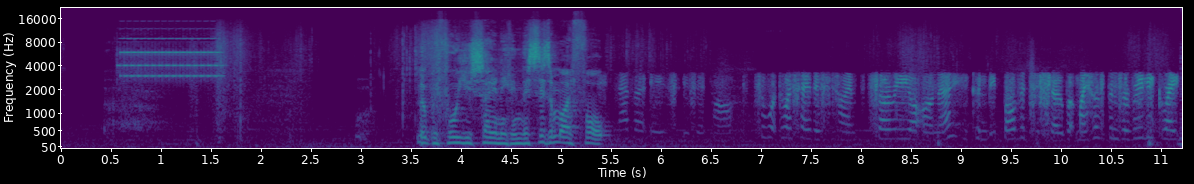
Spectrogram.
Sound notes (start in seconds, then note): 5.4 phone rings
